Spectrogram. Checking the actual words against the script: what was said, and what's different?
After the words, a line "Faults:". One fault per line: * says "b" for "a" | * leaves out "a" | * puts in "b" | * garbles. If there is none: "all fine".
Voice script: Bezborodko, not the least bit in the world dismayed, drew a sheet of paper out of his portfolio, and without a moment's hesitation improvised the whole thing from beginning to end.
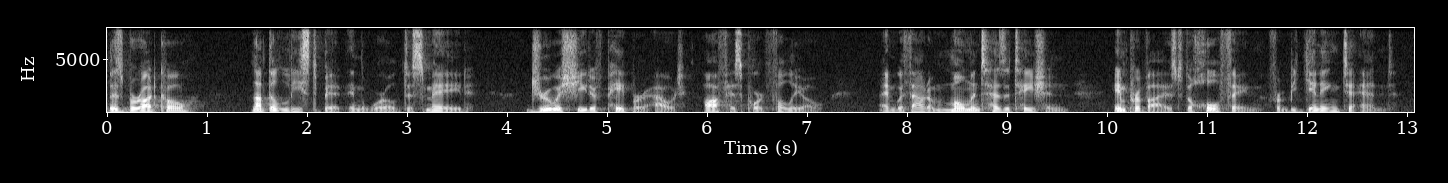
Bezborodko, not the least bit in the world dismayed, drew a sheet of paper out off his portfolio, and without a moment's hesitation improvised the whole thing from beginning to end.
Faults:
* says "off" for "of"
